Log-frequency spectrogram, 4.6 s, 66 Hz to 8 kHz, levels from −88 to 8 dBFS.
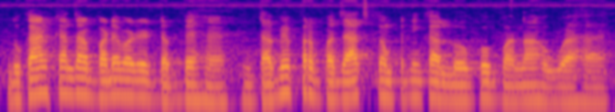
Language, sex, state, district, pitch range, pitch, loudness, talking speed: Hindi, male, Jharkhand, Palamu, 110-130 Hz, 120 Hz, -20 LUFS, 210 wpm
